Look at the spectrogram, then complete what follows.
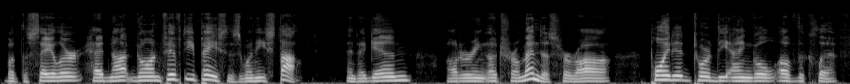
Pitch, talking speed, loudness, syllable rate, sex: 165 Hz, 170 wpm, -19 LUFS, 5.0 syllables/s, male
